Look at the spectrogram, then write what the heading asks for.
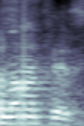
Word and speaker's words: Stellantis: Am I pronouncing that right now? Stellantis.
